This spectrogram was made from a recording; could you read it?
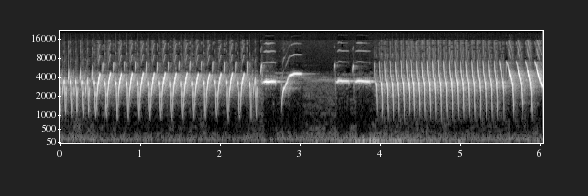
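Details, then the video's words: A canary in breeding condition sings a rapid even trill, a short upswept whistle and flat tones, then another dense rattling trill ending in swoops. "tembakan unik kenari gacor birahi"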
